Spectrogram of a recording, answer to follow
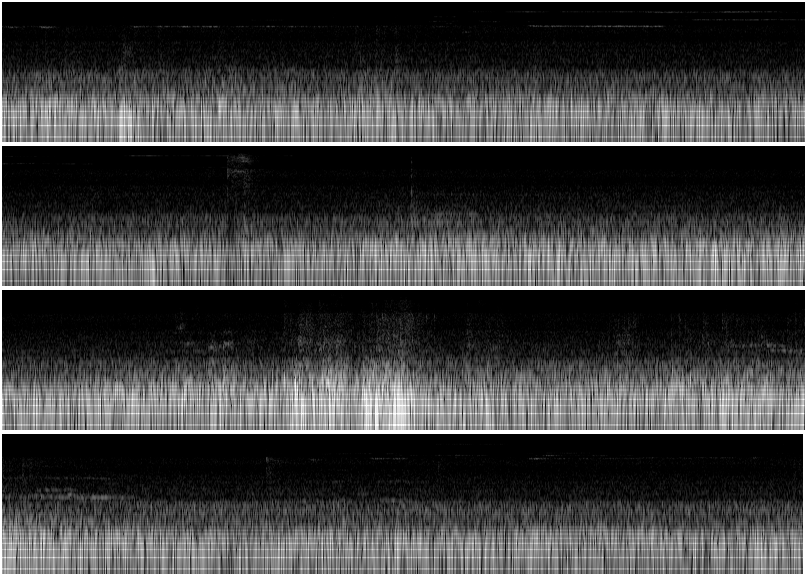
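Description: Inside a moving city bus: a steady low rumble of engine and road, with a few short faint high squeals and a louder surge about two-thirds of the way through.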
